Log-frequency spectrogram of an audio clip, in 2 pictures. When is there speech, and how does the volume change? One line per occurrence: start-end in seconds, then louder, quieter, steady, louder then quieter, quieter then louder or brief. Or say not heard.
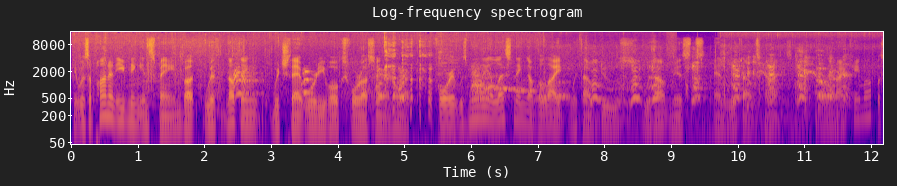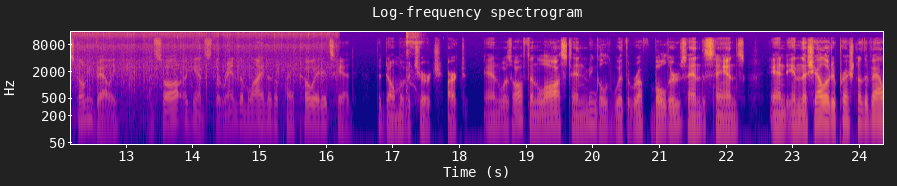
0.0-24.3 quieter then louder.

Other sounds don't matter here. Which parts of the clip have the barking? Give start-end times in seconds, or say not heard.
1.1-11.7.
